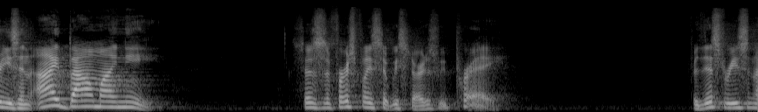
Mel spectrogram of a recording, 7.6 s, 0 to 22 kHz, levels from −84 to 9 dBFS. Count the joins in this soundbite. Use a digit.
0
